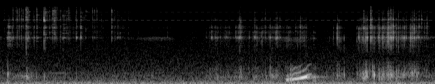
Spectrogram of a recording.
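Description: Glass bead necklace and costume jewelry clinking and rattling as they are handled and laid down on the pile: scattered light clicks, a cluster near the start and more through the second half.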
